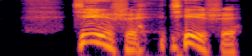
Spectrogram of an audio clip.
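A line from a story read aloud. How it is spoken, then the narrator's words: Laughing. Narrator (Russian): рассмеялся дядюшка Рибл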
